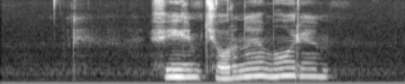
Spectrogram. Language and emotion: Russian, neutral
